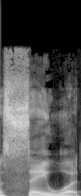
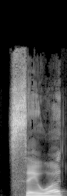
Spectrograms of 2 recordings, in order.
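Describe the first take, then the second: First: It is said in a plain, textbook style. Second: It is said in a casual, drama-show style. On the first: The speaker calls it wrong. "不是什么say what" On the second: The speaker calls it right. "你的口音要像这样子哦"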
